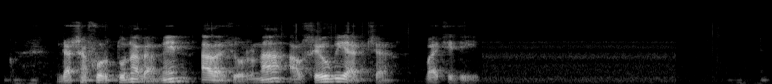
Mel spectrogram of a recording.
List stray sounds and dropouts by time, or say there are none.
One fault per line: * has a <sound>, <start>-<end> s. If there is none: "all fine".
all fine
